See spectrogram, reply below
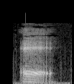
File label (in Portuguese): e open, Portuguese vowels; like ‘e’ in ‘net’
